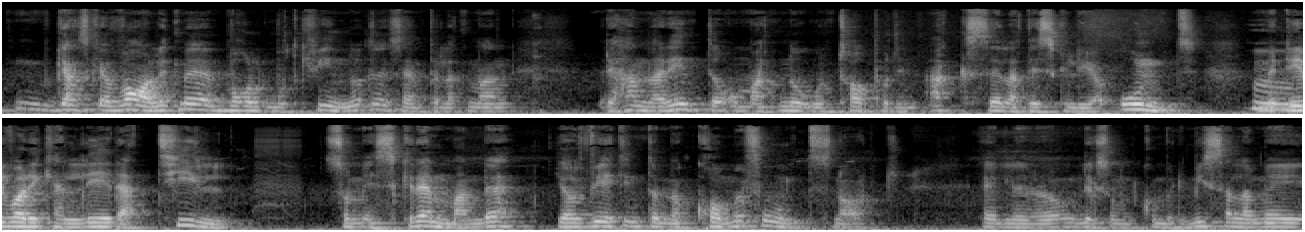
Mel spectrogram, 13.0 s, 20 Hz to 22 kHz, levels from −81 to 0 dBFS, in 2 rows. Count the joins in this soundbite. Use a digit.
1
